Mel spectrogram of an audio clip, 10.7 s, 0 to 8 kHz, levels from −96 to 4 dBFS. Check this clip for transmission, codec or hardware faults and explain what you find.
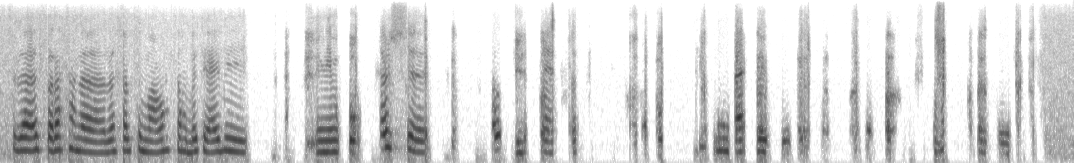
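Three faults can be heard in the speech: heavy low-rate codec damage throughout, the talker being ducked during double talk, and a second voice leaking through.

AMR wideband (HD Voice) codec damage runs the whole length. At a low bitrate, which fits the 6.6 kbit/s mode, the pulse-driven vocal tract model has too few bits for the excitation. Voiced sound turns rough, raspy and buzzy, with noisy, smeared sibilants.

Speech suppressed in double talk affects the audio from 2.47 to 10.33 s, likely because the echo canceller could not tell the near talker from loudspeaker echo and attenuated everything. For around five seconds in total the voice dips, dulls or drops out in pieces, by as much as about 40 dB at the deepest.

The other side's voice leaking through appears at 3.06 to 3.59 s, 4.24 to 4.58 s, 5.16 to 5.57 s and 6.31 to 10.37 s. 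The likely cause is residual loudspeaker echo the canceller failed to remove. The first burst sits about 5 dB under the talker, the others roughly 10 to 20 dB down. The last is a long continuous stretch. Above 8 kHz there is nothing, as expected from the call's microphone processing.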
